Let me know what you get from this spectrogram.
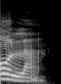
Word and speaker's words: hola: O é a sílaba mais forte, tá? Repete. Hola!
